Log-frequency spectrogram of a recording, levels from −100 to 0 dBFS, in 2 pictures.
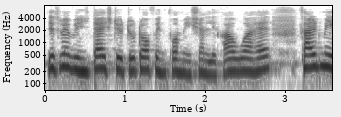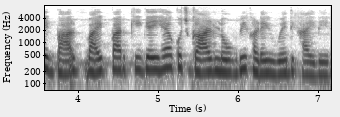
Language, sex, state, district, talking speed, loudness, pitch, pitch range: Hindi, female, Chhattisgarh, Balrampur, 225 wpm, -26 LUFS, 210 Hz, 195-230 Hz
